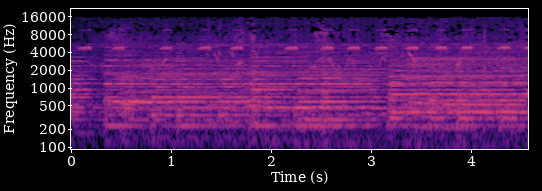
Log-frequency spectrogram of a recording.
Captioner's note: birds chirping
